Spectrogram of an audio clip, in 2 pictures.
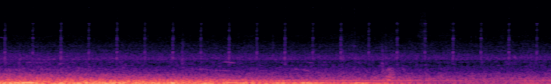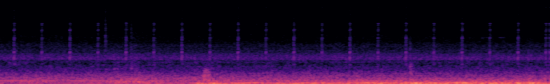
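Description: A car's engine and tyres rumble low on the road.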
